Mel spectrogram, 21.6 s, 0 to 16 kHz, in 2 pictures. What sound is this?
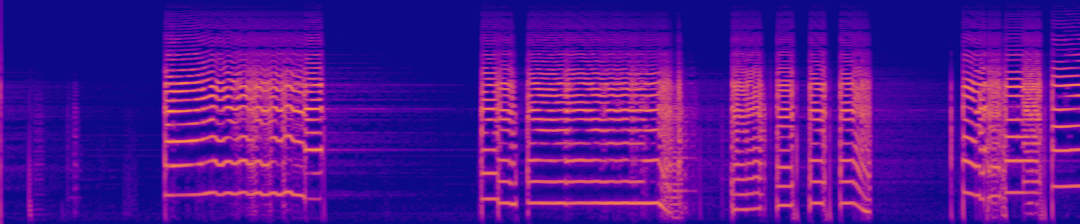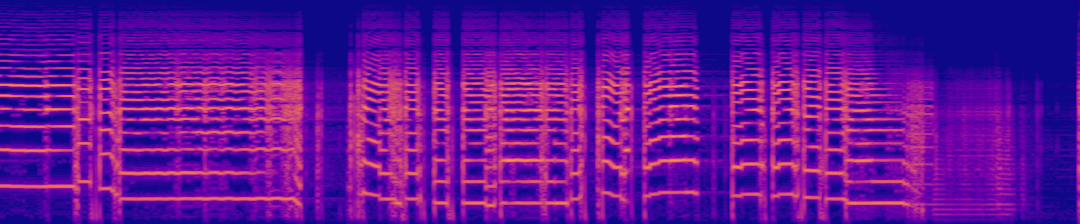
CTCC FUZZ 01
Guitar fuzz loops of improvised takes.
100, fm, fuzz, guitar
